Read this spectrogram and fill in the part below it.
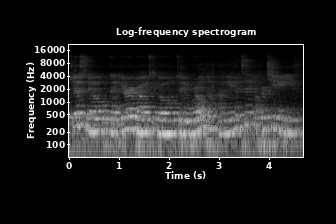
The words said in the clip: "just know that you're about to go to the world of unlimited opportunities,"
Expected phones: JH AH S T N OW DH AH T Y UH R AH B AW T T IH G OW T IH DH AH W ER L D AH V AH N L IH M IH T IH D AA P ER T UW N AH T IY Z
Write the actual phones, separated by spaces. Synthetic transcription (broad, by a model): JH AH S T N OW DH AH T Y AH R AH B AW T T IH G OW T IH DH AH W ER L D AH V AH L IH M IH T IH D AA P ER T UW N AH T IY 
